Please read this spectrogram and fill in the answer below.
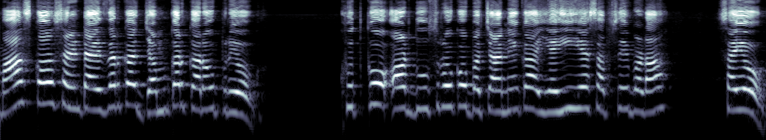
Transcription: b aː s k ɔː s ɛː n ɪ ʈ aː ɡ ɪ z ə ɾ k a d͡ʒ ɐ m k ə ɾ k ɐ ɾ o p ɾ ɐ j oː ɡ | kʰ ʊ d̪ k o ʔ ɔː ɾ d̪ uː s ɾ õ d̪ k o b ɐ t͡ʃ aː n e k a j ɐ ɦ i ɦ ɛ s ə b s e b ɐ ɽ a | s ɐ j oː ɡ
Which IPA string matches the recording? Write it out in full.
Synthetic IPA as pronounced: m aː s k ɔː s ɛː n ɪ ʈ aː ɪ z ə ɾ k a d͡ʒ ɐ m k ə ɾ k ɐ ɾ o p ɾ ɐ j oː ɡ | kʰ ʊ d̪ k o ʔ ɔː ɾ d̪ uː s ɾ õ k o b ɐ t͡ʃ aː n e k a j ɐ ɦ i ɦ ɛ s ɐ b s e b ɐ ɽ a | s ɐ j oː ɡ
